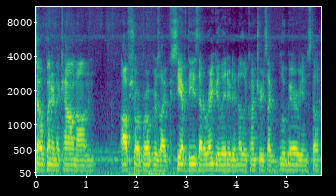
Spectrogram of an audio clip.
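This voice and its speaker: A man with a slight Cuban American accent talks very fast at a fairly low pitch in a monotone, flat intonation, with audible room echo and noticeable background noise. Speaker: day trader streamer. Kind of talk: casual chat during live trading stream.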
